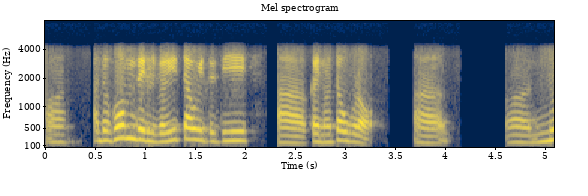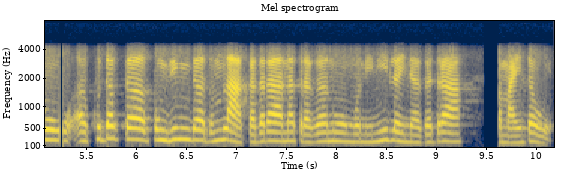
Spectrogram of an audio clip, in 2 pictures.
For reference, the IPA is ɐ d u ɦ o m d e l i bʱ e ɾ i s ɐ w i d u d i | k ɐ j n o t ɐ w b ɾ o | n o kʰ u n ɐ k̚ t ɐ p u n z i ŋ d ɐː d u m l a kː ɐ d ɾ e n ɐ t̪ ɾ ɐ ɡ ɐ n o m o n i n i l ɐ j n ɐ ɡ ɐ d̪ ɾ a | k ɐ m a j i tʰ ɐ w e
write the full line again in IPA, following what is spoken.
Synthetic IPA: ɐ d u ɦ o m d e l i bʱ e ɾ i t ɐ w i d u d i | k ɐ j n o t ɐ w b ɾ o | n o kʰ u d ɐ k̚ t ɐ p u ŋ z i ŋ d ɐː d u m l a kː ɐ d ɾ a n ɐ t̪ ɾ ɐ ɡ ɐ n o m o n i n i l ɐ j n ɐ ɡ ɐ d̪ ɾ a | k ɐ m a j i t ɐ w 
